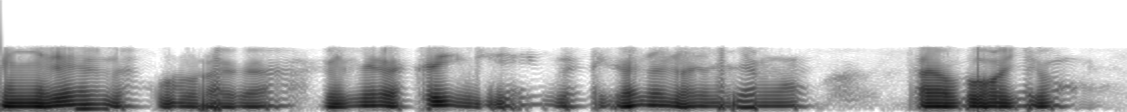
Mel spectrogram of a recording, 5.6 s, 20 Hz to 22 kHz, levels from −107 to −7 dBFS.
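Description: The whole clip has passed through the Codec 2 vocoder at a very low rate, which fits about 1.6 kbit/s. Only pitch, voicing, energy and a spectral envelope survive, so the speech is resynthesised from sine waves and comes out heavily robotic and buzzy.

From 4.88 to 4.97 s, just after "tigana na nyamũ ta", bit errors on digital voice radio corrupt what sounds like a couple of frames at an error rate of a few percent. The decoded parameters jump, so pitch, level and timbre lurch into a brief warbling bleep.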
